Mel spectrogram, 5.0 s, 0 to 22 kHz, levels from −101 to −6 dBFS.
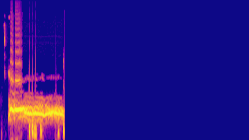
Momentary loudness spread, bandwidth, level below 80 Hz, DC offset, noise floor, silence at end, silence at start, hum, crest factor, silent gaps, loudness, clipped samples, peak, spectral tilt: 8 LU; 12 kHz; -50 dBFS; under 0.1%; under -90 dBFS; 3.7 s; 0.15 s; none; 14 dB; none; -8 LUFS; 0.8%; 0 dBFS; -6 dB/octave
